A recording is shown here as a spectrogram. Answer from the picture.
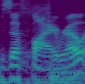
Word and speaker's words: Zephyro: Once again, yes, I pronounce his name Zephyro, as in Pyro, because he is the savage white flame, and you can't get mad at me because Herta calls him Zephyro, and Kafka calls him Zephyro.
